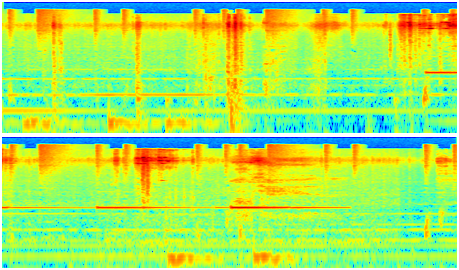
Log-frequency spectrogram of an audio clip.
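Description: Someone climbs into a silver hearse and places a camera on the passenger seat: keys jingle, clothing and objects rustle and clunk, a sharp thud lands midway, and steady electronic chime tones sound from the vehicle.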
